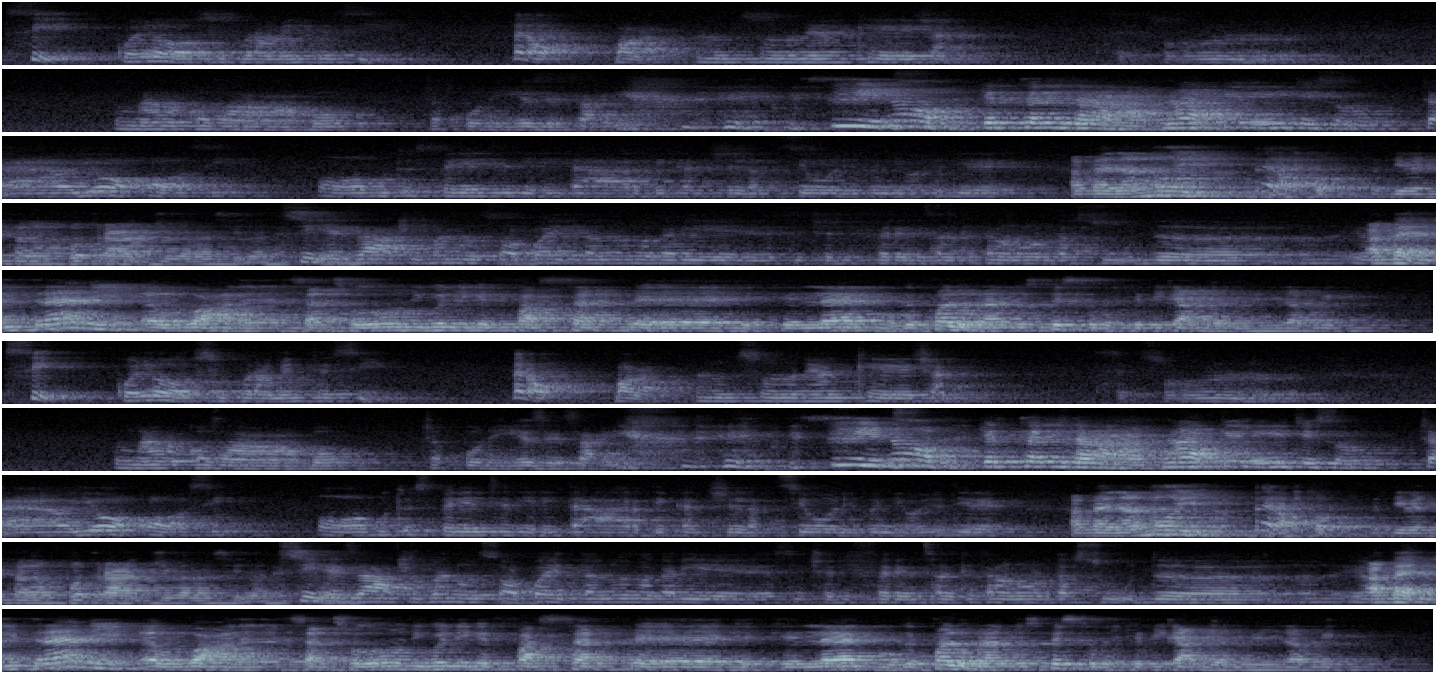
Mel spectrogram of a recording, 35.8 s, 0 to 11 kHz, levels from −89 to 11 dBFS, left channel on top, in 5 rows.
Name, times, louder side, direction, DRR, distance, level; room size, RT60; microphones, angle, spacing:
voice 1, 0.0-1.9 2.6-4.9 5.6-6.5 7.7-9.0 9.3-12.1 12.5-15.5 15.9-19.4 20.0-20.9 22.9-28.7, right 2 dB, 85° right, -1 dB, 2.1 m, -38 dB
voice 2, 11.3-13.3 19.7-20.4 20.7-20.8 21.2-23.2 28.3-35.3, right 1 dB, 25° right, -5 dB, 2.9 m, -28 dB
18.5 x 10.5 x 4.2 m, 1.1 s
head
